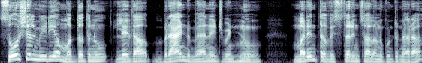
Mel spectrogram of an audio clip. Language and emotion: Telugu, neutral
